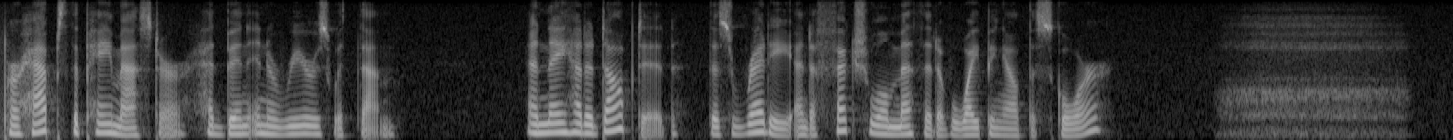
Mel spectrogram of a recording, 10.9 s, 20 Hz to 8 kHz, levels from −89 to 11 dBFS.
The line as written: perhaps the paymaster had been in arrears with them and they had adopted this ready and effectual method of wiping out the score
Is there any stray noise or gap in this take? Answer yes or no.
yes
